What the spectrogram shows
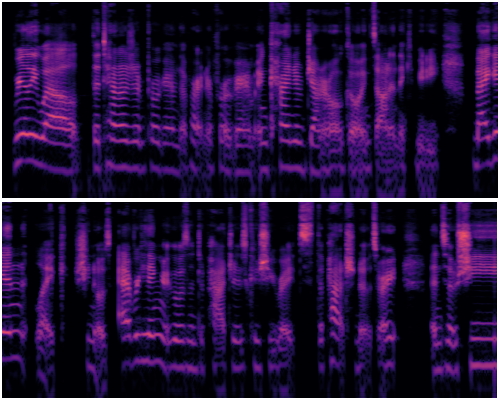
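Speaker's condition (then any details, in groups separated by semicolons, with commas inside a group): No condition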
